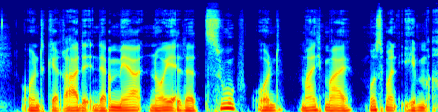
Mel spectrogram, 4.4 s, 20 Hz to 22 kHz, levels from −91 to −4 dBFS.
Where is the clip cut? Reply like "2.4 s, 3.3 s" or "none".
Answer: 1.1 s, 1.8 s, 2.4 s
